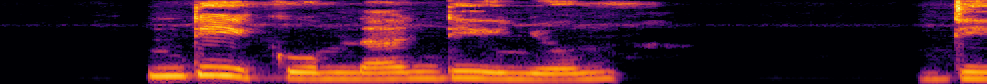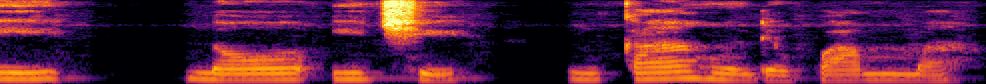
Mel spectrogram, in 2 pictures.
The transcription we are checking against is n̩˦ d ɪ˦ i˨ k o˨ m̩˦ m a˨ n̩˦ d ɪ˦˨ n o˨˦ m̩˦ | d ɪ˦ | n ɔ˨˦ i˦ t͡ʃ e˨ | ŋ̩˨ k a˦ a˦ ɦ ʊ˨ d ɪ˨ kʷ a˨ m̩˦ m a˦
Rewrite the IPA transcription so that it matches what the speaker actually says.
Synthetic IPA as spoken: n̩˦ d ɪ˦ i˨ k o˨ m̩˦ n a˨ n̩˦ d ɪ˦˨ ɲ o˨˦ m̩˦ | d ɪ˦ | n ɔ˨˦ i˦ t͡ʃ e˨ | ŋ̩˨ k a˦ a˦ ɦ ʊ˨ d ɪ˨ kʷ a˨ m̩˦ m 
